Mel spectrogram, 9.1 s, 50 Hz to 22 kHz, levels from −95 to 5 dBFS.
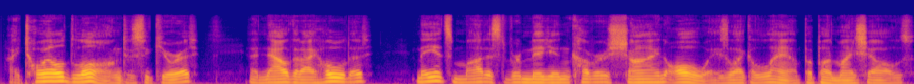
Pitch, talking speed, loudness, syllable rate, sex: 115 Hz, 165 wpm, -18 LUFS, 4.5 syllables/s, male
